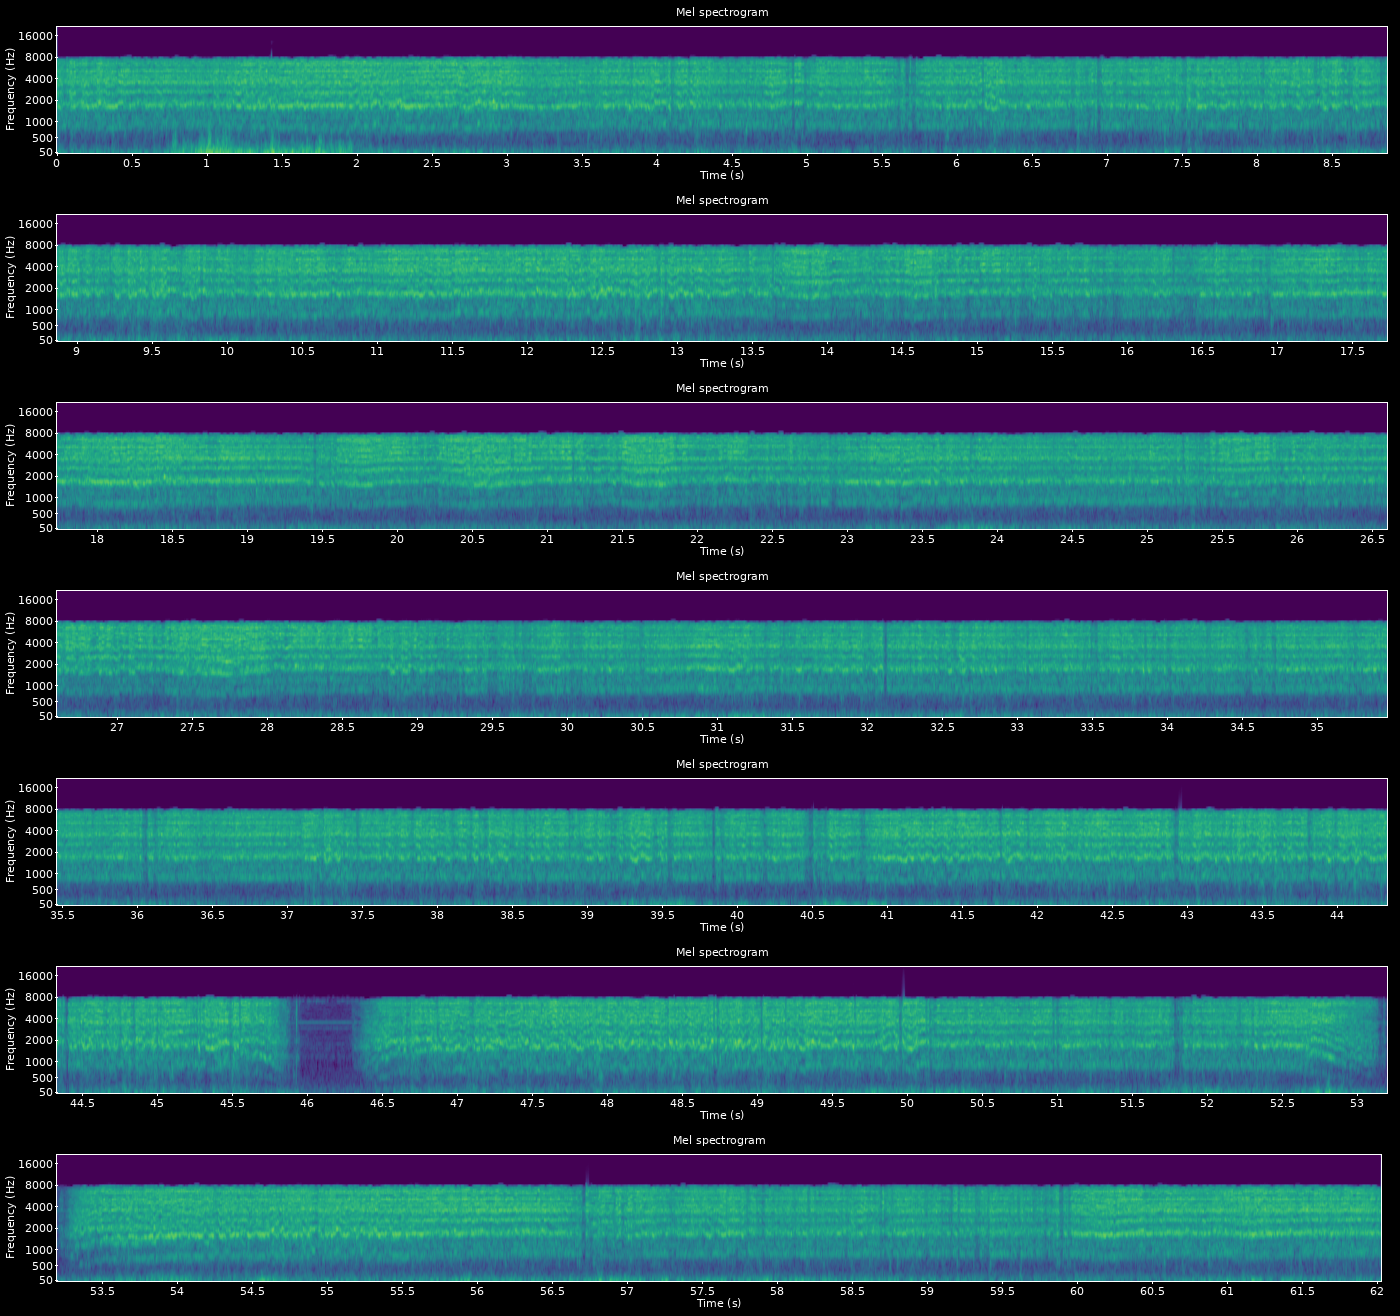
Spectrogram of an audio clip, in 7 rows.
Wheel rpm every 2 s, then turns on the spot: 220, 220, 230, 230, 230, 220, 230, 230, 230, 220, 220, 230, 230, 220, 230, 230, 230, 230, 240, 240, 230, 230, 210, 140, 210, 230, 160, 190, 230, 230, 230.
none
